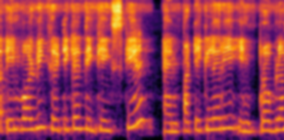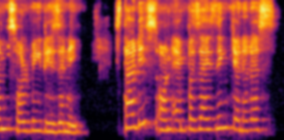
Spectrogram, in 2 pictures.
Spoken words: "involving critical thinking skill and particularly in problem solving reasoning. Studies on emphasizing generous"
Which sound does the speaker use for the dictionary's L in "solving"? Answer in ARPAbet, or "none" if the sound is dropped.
L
